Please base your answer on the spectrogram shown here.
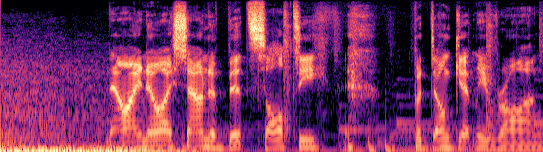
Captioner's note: laughs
